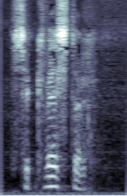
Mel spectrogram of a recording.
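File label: "sekwester", Dutch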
